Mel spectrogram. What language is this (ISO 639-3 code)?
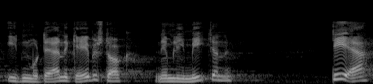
dan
